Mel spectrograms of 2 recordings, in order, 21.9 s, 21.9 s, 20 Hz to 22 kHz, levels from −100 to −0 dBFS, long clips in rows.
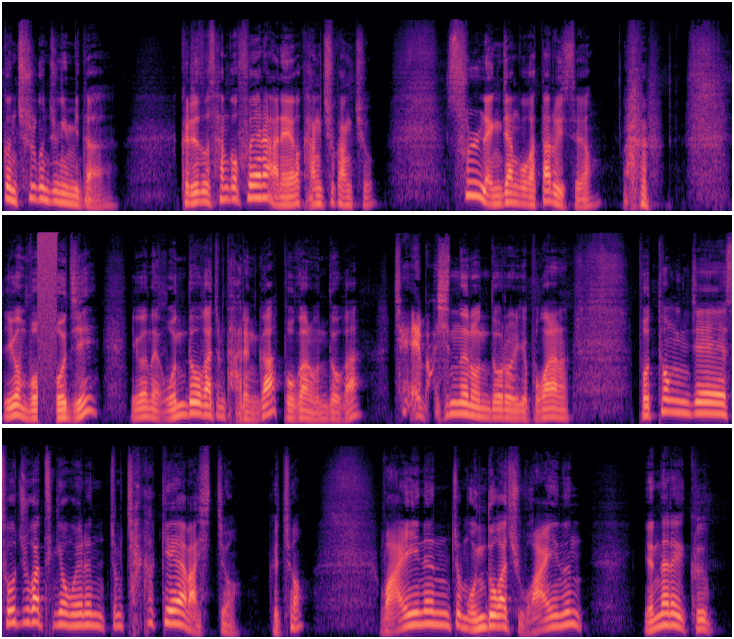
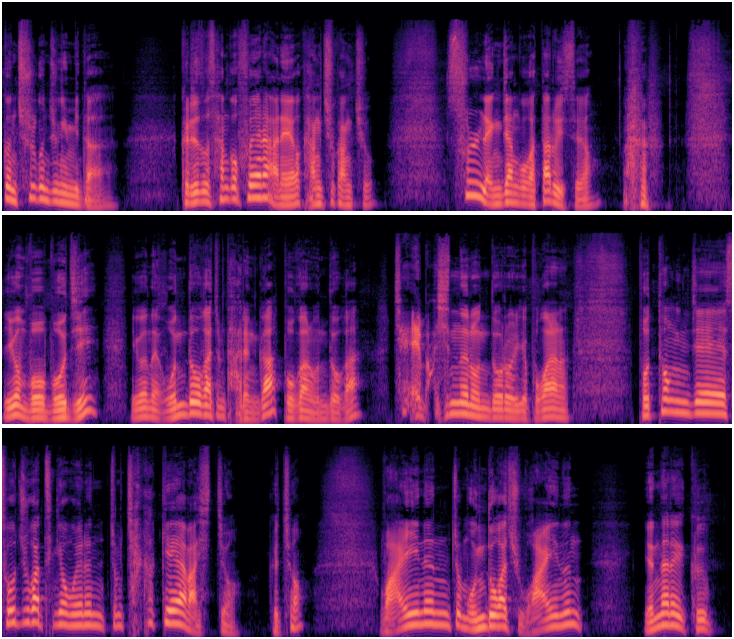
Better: second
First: audio cutting out; filled with static; at 7.5 s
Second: none

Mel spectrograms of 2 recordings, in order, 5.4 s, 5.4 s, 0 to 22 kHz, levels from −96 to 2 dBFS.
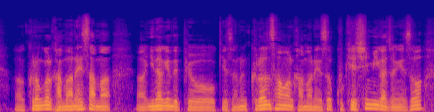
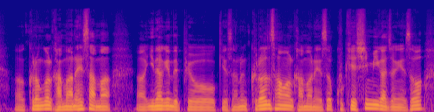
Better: second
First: garbled, watery; slightly; nothing above 11.5 kHz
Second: none

